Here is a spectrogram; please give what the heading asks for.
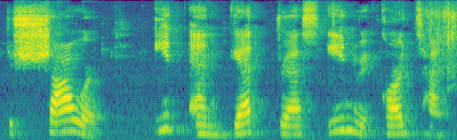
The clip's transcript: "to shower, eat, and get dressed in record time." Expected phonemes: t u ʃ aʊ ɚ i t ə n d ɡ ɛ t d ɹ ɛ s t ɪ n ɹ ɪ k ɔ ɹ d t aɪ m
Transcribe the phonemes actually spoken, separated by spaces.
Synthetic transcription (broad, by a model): t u ʃ aʊ ɚ i t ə n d ɡ ɛ t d ɹ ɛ s ɪ n ɹ ɪ k ɔ ɹ d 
